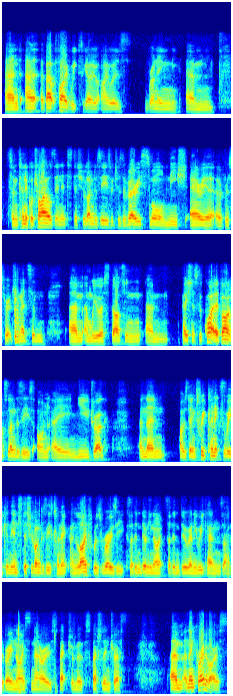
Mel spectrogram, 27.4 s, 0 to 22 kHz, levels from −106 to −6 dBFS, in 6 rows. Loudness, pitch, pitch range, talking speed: -33 LUFS, 100 Hz, 95-105 Hz, 190 wpm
